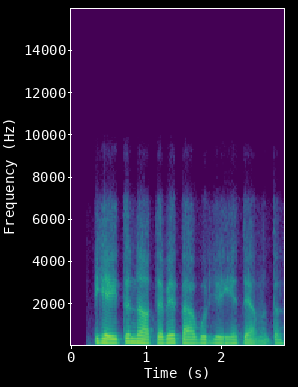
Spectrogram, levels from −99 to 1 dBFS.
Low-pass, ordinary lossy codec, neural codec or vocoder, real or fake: 7.2 kHz; Opus, 16 kbps; codec, 16 kHz, 0.2 kbps, FocalCodec; fake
